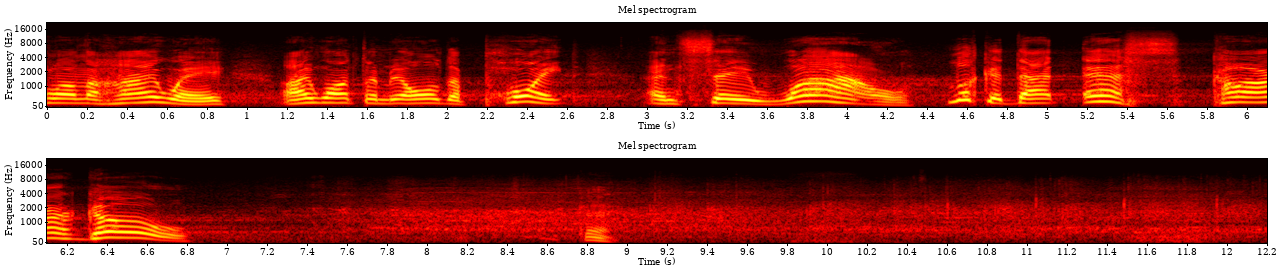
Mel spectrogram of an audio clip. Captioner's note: congregants laugh and moan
